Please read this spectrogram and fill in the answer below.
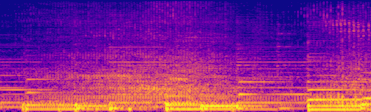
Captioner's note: motor whirring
